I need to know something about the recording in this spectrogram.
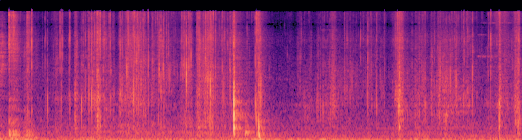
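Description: Plastic bag of flattened green rice flakes crinkling as it is handled and opened, with irregular crackles and a few sharper clicks, the sharpest about halfway through.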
